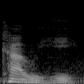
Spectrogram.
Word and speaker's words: Kawaii: My name is Kawaii. It looks daunting, but it's pronounced Kaoui.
